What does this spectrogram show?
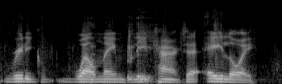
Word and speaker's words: Aloy: well- named lead character aloy aloy I love that one I love Alo name mean alloy no no I mean pronounce the a hard oh you're doing it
